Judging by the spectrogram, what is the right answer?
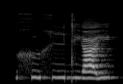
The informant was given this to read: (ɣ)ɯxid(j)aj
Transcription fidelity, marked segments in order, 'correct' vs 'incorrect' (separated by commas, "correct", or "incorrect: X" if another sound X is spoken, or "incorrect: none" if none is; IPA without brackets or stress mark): incorrect: x, correct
